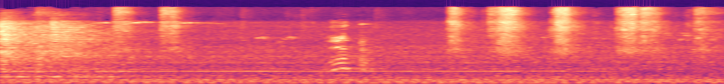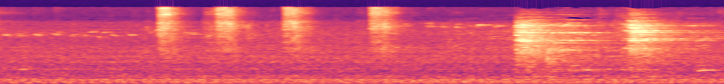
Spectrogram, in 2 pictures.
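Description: Heavy construction machinery diesel engines running steadily at the beam lift, a constant low drone, with short sharp noises about once a second.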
